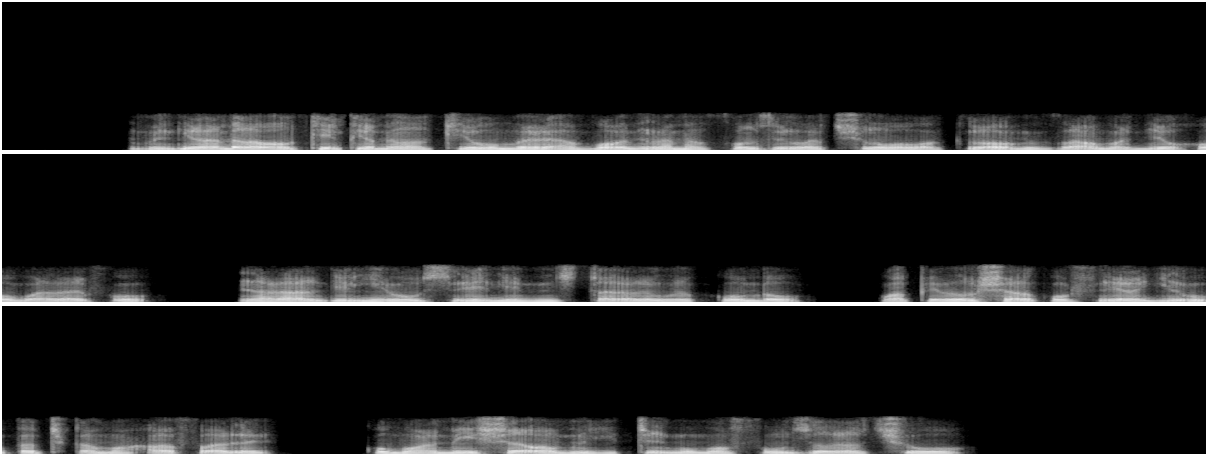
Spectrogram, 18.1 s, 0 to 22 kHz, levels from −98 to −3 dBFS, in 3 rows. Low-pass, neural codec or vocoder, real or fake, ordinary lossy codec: 5.4 kHz; autoencoder, 44.1 kHz, a latent of 192 numbers a frame, MeloTTS; fake; AAC, 48 kbps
